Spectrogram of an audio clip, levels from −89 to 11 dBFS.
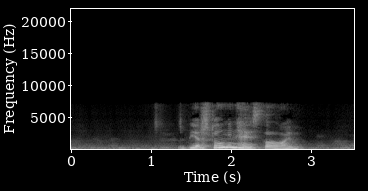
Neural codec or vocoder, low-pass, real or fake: codec, 16 kHz, 1 kbps, FunCodec, trained on LibriTTS, 50 frames a second; 7.2 kHz; fake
